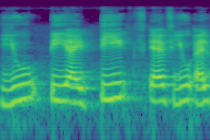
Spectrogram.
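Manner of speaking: letters of beautiful spelled slowly one by one, B U T I T F U L; slow classroom spelling, letter by letter; teacher spelling B U T I T F U L aloud slowly. Shown as a demonstration. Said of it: "क्या बना".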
